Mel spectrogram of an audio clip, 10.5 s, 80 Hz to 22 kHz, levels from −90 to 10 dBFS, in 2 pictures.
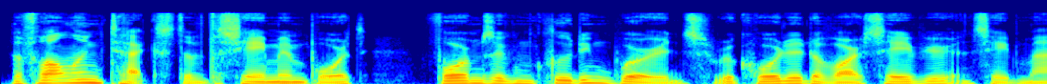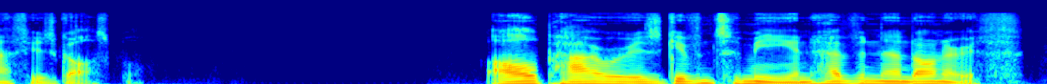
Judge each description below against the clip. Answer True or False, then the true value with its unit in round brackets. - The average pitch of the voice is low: True (110 Hz)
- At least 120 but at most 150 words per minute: False (170 wpm)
